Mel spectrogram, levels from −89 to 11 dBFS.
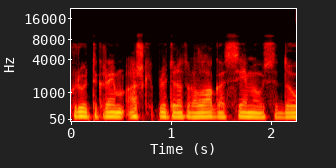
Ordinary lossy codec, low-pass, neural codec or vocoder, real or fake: Opus, 24 kbps; 7.2 kHz; codec, 16 kHz, 4 kbps, X-Codec, WavLM features, trained on Multilingual LibriSpeech; fake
